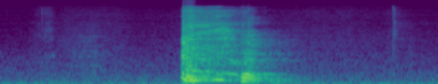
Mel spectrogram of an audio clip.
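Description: A man coughs once, a loud, short, harsh cough about a second in.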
